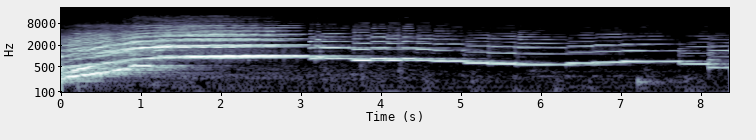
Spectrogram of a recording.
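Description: Clarinet playing jazz-style: a long upward glissando over about a second into a held high note, then a melodic phrase stepping downward.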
